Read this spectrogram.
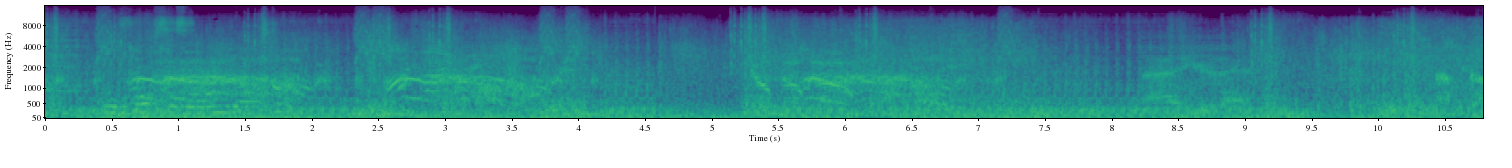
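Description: Video game battle sounds crackle and boom.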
